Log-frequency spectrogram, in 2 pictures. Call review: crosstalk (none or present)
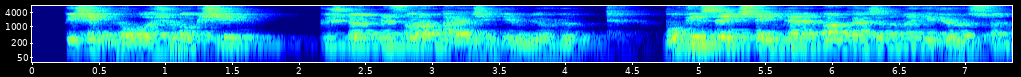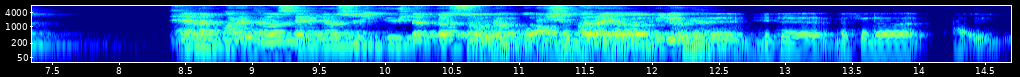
present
